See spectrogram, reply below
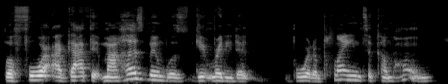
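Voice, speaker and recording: A mellow-voiced older woman pastor delivers a storytelling sermon. She is animated and emphatic and speaks directly to her listeners. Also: fairly low pitch, moderate pace. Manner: animated, emphatic, talks straight to the audience.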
